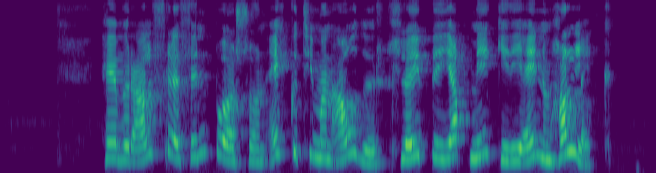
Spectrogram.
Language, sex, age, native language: Icelandic, female, 40-49, Icelandic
